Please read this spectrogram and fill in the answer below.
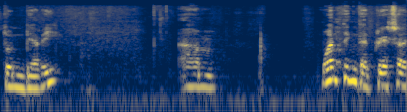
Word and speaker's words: Thunberg: And she told me one thing that I think Greta Thunberry, well you guys know her as Thunberg, but in Swedish her surname is pronounced Thunberry.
